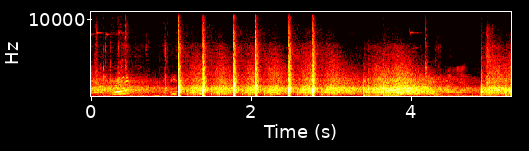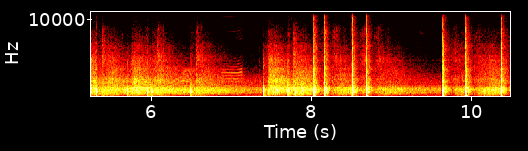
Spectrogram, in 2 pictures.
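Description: Handgun shots fired in rapid strings: about six quick shots in the first three seconds, a few more spaced shots in the middle, then another fast string near the end, as the shooter moves between firing positions on a practical pistol stage.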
